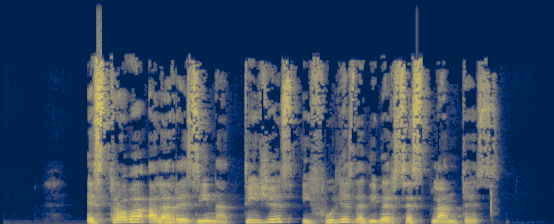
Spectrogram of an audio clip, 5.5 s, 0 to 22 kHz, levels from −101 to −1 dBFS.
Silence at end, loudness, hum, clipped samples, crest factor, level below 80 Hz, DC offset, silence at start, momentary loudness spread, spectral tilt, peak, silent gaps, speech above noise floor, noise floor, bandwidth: 0.6 s; -15 LUFS; none; under 0.1%; 18 dB; -62 dBFS; under 0.1%; 0.85 s; 12 LU; -3.5 dB/octave; 0 dBFS; none; 60 dB; -76 dBFS; 17 kHz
